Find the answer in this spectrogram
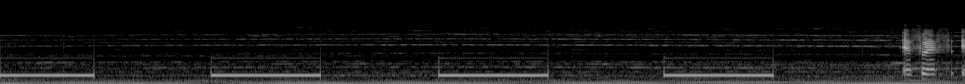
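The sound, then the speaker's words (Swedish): A telephone ringing tone of a call to the police repeats four times in steady, even pulses, each steady beep about a second long with pauses between, over a low hum, ending with a brief burst of voice-like sound. “Men jag ringde ändå.”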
